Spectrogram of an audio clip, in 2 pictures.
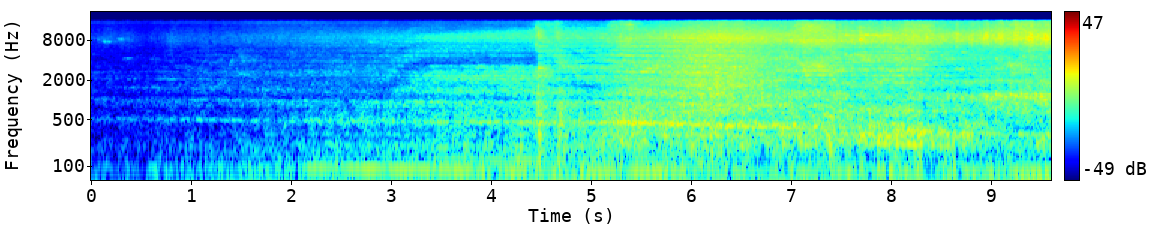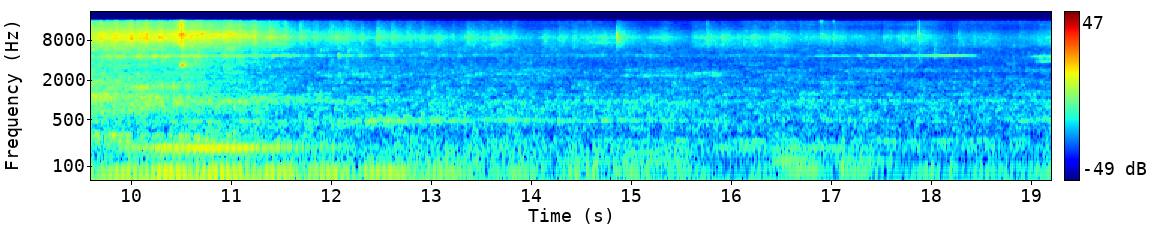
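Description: An Alstom LINT 41 diesel railcar passes over a level crossing. Its engine and wheel noise build up, peak as it goes by with a falling whine, then slowly fade.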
